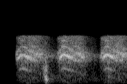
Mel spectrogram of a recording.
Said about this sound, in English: You can hear the crows. I can, calling away in the background.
